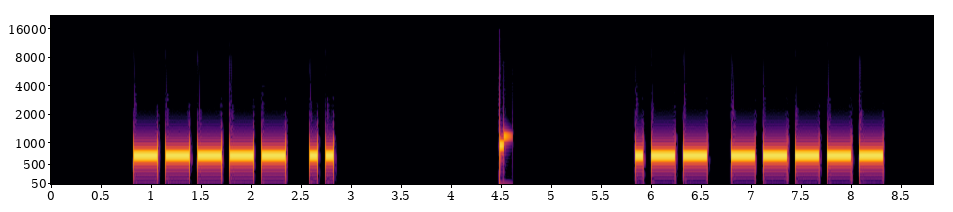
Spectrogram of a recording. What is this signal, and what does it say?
Morse code, heard as a keyed tone, about 15 wpm, 700 Hz. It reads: 0I W0
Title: Single-Letter Single-Number 15wpm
